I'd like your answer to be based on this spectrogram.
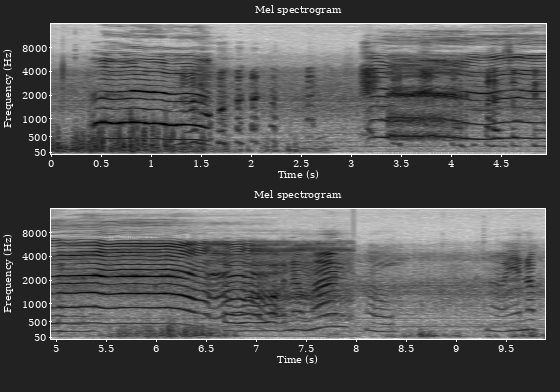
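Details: Infant crying after reaching for mother's cold water mug: loud, tonal wailing with sobbing breaks and whimpers, adult voices faintly behind.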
